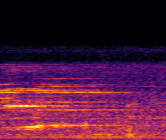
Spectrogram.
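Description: A horn sounding one steady blast of several tones at once, fading out near the end.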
